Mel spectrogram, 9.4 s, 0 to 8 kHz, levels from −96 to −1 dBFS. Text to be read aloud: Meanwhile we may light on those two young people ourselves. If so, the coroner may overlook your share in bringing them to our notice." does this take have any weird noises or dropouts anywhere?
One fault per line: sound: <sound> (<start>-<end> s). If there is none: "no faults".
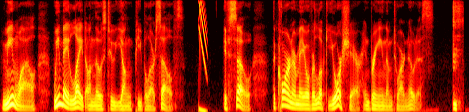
sound: chirp (4.0-4.2 s)
sound: cough (9.1-9.3 s)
